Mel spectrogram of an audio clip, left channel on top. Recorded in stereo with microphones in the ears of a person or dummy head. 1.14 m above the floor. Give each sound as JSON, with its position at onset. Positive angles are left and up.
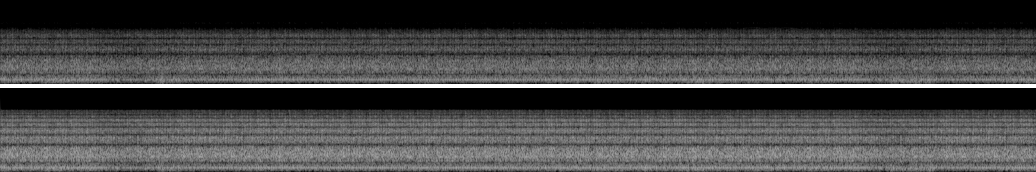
{"t": 0.0, "sound": "a vehicle", "side_deg": -75}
